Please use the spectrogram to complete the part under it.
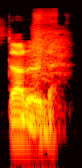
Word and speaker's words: dotard: Dotard is how it's spelled, but you can't pronounce it that way. So it's duttered.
